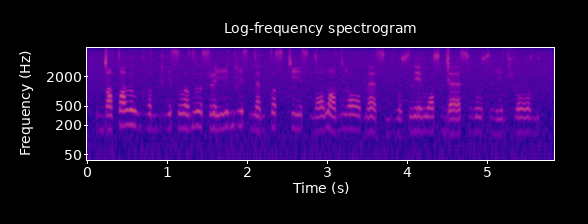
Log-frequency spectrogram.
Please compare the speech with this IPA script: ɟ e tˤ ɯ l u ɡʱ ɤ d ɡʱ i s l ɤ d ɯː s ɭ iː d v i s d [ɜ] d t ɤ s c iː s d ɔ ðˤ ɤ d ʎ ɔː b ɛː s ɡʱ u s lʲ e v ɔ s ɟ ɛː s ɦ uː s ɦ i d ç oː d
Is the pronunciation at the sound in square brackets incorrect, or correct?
incorrect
